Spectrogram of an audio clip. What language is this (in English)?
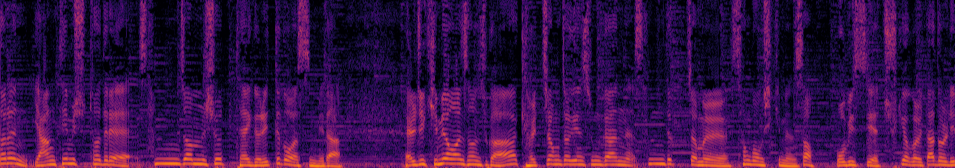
Korean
